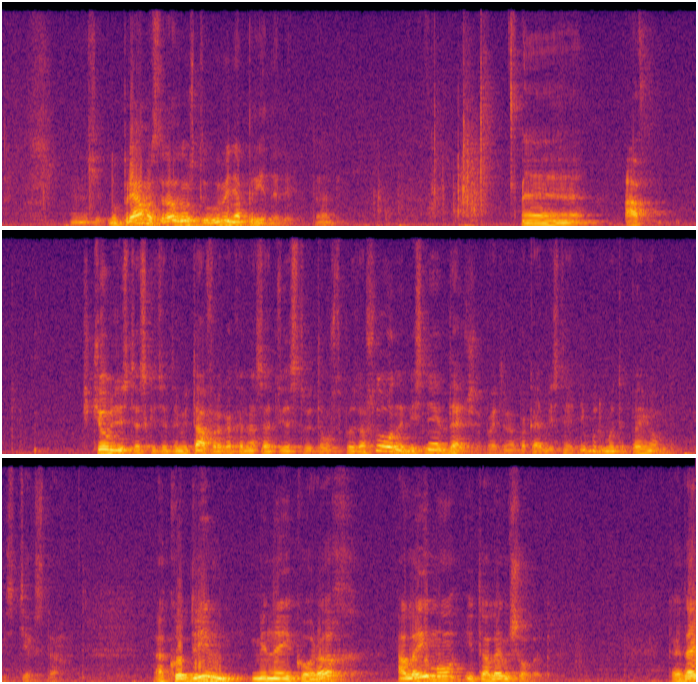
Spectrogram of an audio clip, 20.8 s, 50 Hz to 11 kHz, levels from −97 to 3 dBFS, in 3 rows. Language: Russian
